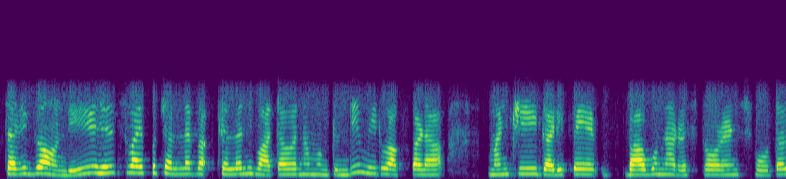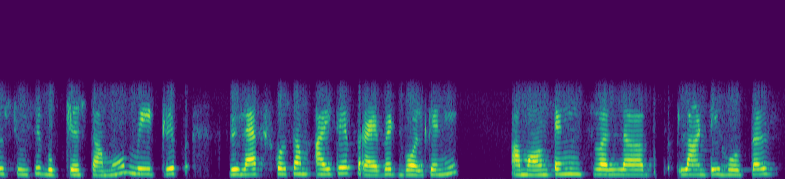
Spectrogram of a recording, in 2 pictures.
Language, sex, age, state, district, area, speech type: Telugu, female, 18-30, Telangana, Bhadradri Kothagudem, urban, conversation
